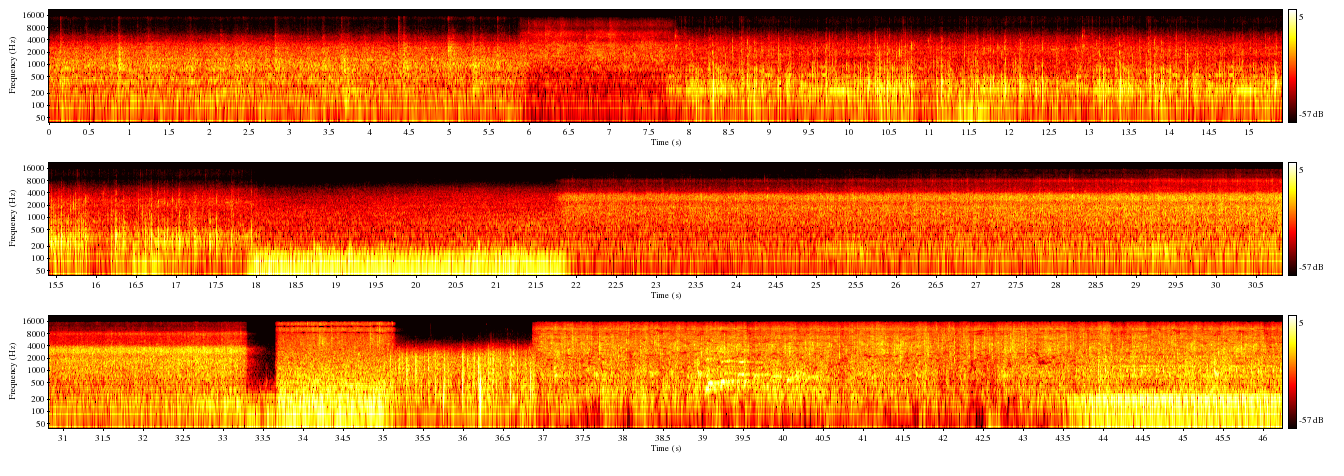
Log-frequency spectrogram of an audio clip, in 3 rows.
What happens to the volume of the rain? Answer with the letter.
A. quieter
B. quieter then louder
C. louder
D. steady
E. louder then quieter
C.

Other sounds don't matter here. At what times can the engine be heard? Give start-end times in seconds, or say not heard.
43.4-46.1.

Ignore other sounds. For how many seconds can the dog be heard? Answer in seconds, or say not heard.
not heard.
